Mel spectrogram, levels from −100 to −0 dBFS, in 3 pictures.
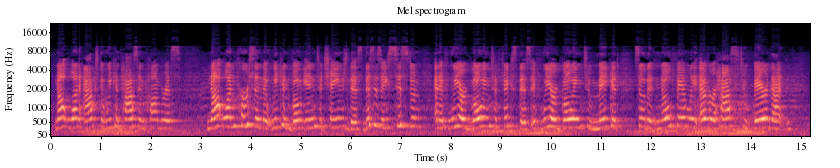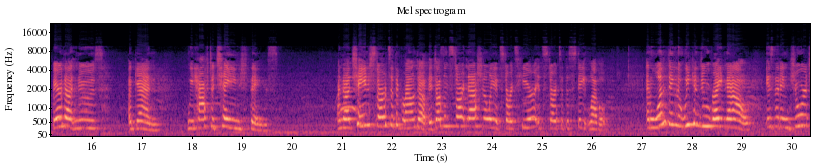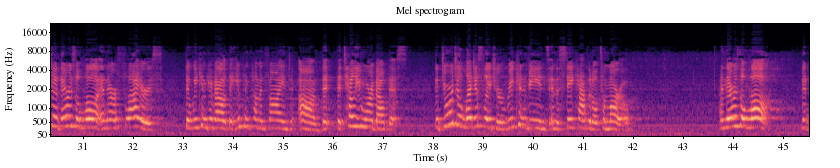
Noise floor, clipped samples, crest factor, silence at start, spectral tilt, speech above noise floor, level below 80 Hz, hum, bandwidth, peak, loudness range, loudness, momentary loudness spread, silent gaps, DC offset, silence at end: -46 dBFS; under 0.1%; 18 dB; 0 s; -4 dB/octave; 27 dB; -50 dBFS; none; 10 kHz; -2 dBFS; 5 LU; -19 LUFS; 12 LU; none; under 0.1%; 0 s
